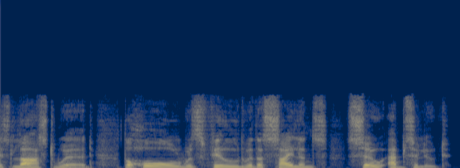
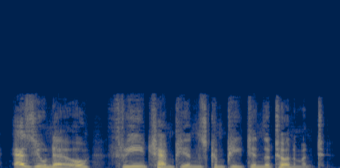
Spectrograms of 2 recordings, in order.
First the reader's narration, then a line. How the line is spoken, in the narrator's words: Dumbledore went on calmly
